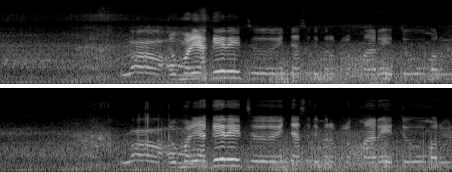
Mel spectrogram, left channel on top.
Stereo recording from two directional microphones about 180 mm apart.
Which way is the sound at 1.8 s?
10° right (ahead or behind).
